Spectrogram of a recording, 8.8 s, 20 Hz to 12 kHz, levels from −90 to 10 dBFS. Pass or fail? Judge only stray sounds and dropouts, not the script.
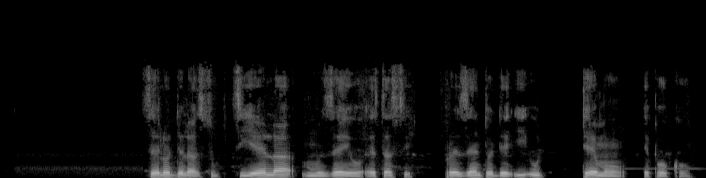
pass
